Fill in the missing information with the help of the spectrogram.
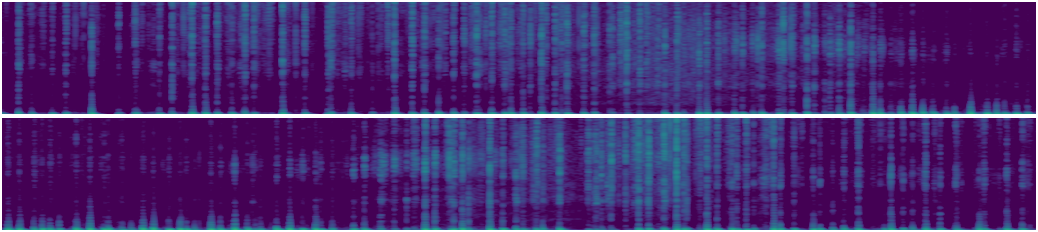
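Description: A rectangular dark gray polyethylene foam sheet, held in front of the microphone, is tapped and scratched with the long nails of both hands. The result is a rapid, dense stream of soft, deep thuds with almost no ring, carrying faint bright scratchy hiss above them.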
